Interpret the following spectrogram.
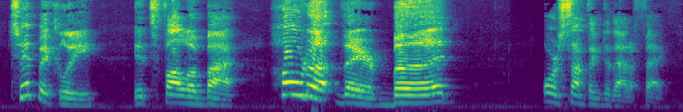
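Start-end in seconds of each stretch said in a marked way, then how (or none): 2.7-4.6 loud, slow, raised coach call; drawn-out mock holler from a coach; Southern coach. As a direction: imitate a tough coach stopping a kid. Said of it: "gruffest Southern athletic coach men".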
